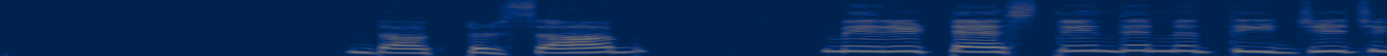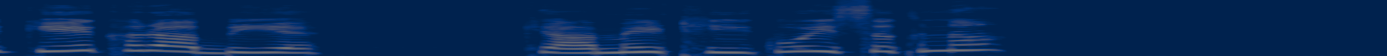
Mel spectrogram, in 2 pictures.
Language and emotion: Dogri, fearful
